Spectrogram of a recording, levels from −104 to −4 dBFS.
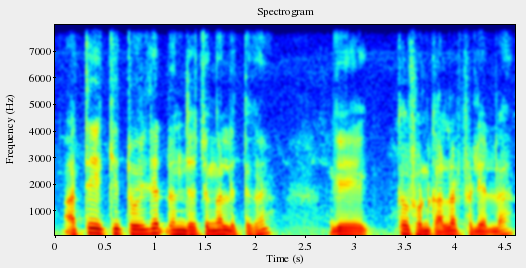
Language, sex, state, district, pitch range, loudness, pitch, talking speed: Wancho, male, Arunachal Pradesh, Longding, 125-150 Hz, -13 LUFS, 135 Hz, 170 wpm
